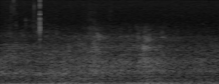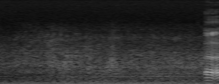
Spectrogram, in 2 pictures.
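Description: Wind roars steadily past a small aircraft as it dives.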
